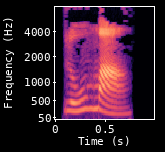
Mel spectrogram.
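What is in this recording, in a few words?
"鲁莽", Mandarin Chinese; chinese-flashcards; hsk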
